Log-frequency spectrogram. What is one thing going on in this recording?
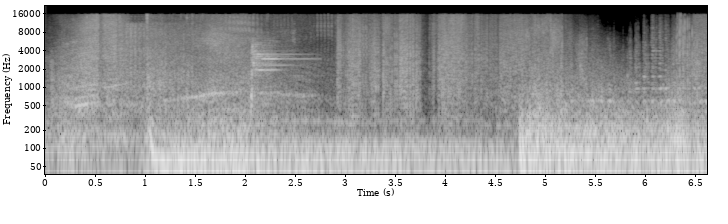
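A swooshing transition sound sweeps past.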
